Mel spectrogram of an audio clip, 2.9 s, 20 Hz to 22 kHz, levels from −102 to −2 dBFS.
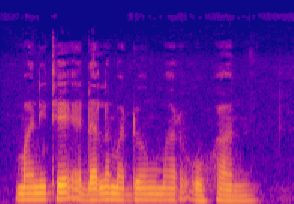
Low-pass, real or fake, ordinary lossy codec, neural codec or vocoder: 19.8 kHz; real; MP3, 64 kbps; none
